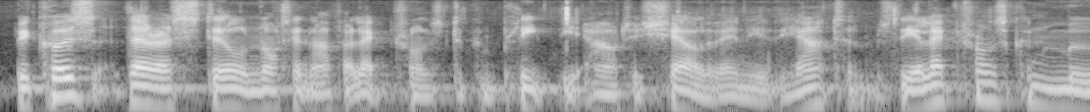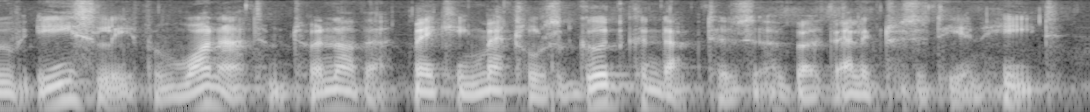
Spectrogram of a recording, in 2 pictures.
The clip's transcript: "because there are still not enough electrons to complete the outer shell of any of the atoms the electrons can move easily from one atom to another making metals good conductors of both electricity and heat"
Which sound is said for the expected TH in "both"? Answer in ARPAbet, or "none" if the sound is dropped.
TH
